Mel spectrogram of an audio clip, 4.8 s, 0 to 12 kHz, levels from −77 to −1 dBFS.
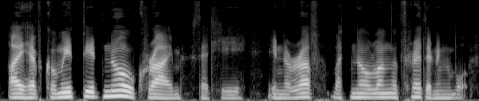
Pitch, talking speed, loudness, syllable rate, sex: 130 Hz, 190 wpm, -18 LUFS, 5.2 syllables/s, male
